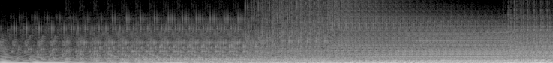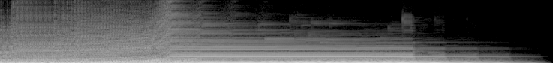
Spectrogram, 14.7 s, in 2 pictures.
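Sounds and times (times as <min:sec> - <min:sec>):
twisted atmospheric special effects: 0:00.0 - 0:13.9.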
